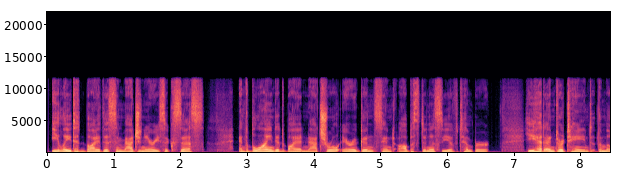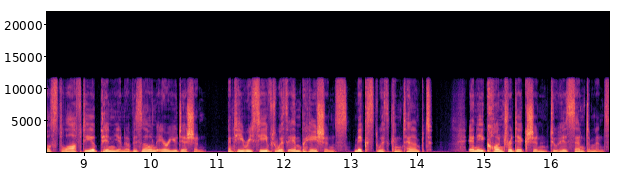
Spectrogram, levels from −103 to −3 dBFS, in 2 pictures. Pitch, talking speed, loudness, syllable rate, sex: 115 Hz, 140 wpm, -20 LUFS, 5.3 syllables/s, male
